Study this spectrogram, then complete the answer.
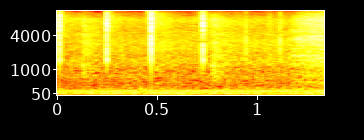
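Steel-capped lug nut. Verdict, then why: Hollow. Short, light taps on a hollow capped steel lug nut on a 2010–2020 Jeep Grand Cherokee WK2, whose thin metal cap sits over the nut. Each tap is a brief, bright, hollow tick that dies away almost at once, over a steady low hum. The cap sounds hollow and cheaply made, a poor substitute for a solid all-metal lug nut.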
